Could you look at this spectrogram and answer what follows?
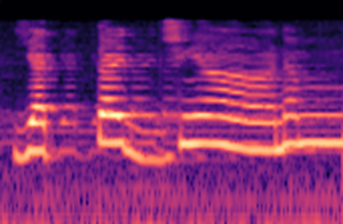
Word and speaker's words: ಯತ್ತಜ್ಞಾನಂ: ಜ್ಞಾನಂ ಮತಂ ಮಮ ಯತ್ತಜ್ಞಾನಂ ಅಥವಾ ನೀವು ಜ್ಞ ಅಂತ ಉಚ್ಚಾರಣೆ ಮಾಡ್ತಾ ಇದ್ರೆ ಯತ್ತ ಜ್ಞಾನಂ ಯತ್ತ ಆದ ನಂತರ ಜಿ ಇದೆ ಅದರ ನಂತರ ಜ್ಞಾ ಬಂದಿದೆ ನೀವು ಜ್ಞ ಅಂತ ಉಚ್ಚಾರಣೆ ಮಾಡ್ತಾ ಇದ್ರೆ ಯತ್ತ ಜ್ಞಾನಂ ಮತಂ ಮಮ ಈ ರೀತಿ ಬರಬೇಕು ನೋಡೋಣ ಪೂರ್ತಿ ಶ್ಲೋಕ ಮೂಲಗೀತೆಯ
